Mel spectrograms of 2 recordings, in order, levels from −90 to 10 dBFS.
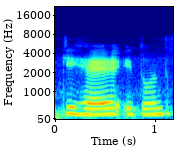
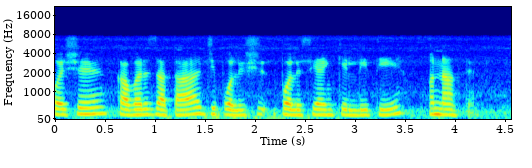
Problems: none marked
